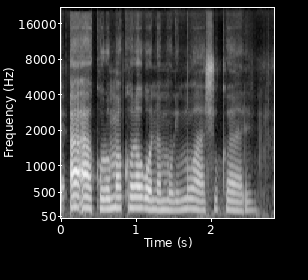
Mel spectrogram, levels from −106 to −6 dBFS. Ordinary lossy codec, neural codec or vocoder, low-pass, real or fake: none; codec, 44.1 kHz, 2.6 kbps, SNAC; none; fake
